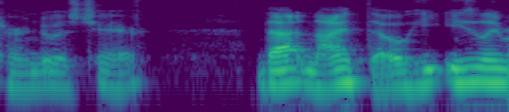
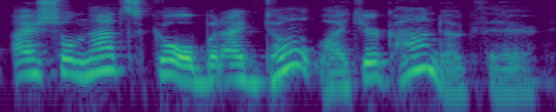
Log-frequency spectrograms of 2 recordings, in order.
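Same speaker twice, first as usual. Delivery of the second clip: firm, high-pitched reproach; earnest reproof; 6 semitones higher, 4 dB louder than usual. A narrator's reading. Ellen tells Catherine she dislikes her conduct, reproving. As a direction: reprove them, starting high and loud.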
